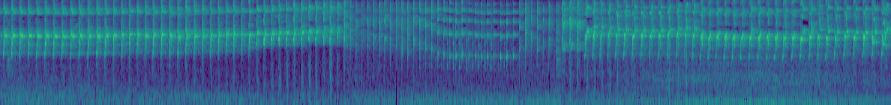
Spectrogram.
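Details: Lovebird competing in an online singing contest, from Sambas, West Kalimantan, Indonesia; long continuous high rapid trilling chatter, unbroken and pulsing, with a brief softer shift midway before the dense trill resumes.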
